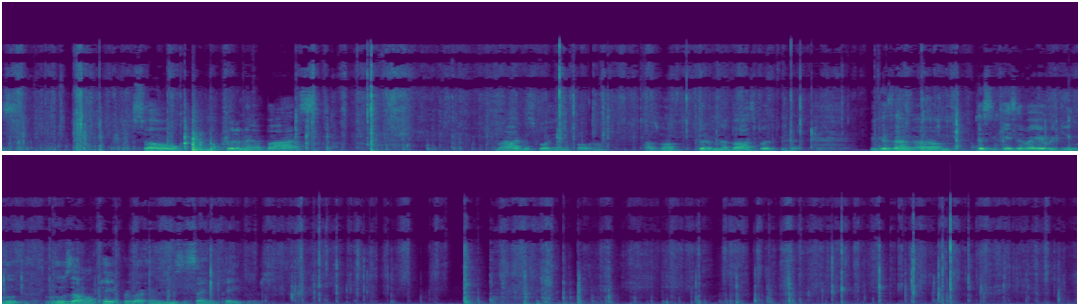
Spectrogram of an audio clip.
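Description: Paper rustles and crinkles as it is unfolded and folded close by.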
